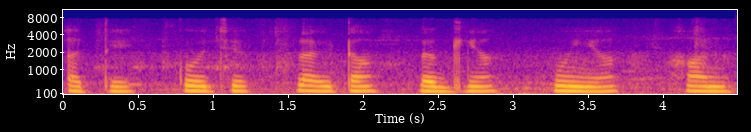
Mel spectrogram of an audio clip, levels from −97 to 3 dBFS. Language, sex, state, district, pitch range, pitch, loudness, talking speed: Punjabi, female, Punjab, Kapurthala, 180-190 Hz, 185 Hz, -16 LUFS, 80 wpm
